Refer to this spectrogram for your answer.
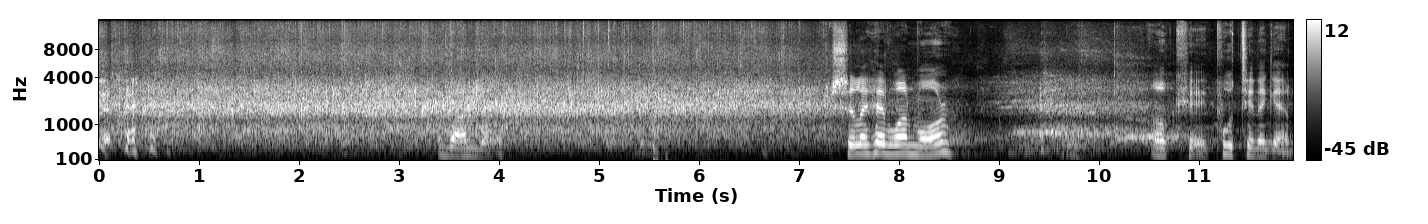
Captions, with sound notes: One more. Shall I have one more? (audience members cheering) Okay, Putin again.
